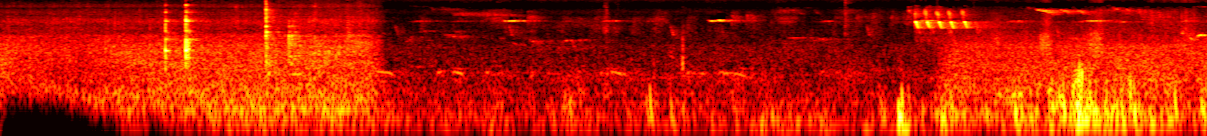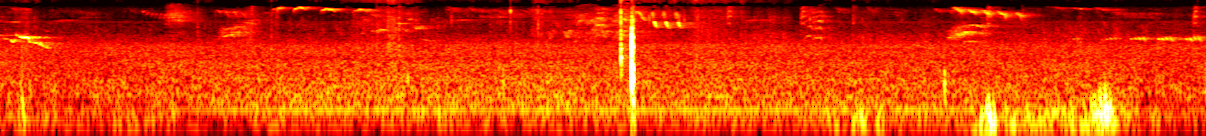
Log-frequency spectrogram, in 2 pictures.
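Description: Birds chirping: many short, high calls over a steady outdoor background, thickening after the first third. A single sharp click stands out about three-quarters of the way through.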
